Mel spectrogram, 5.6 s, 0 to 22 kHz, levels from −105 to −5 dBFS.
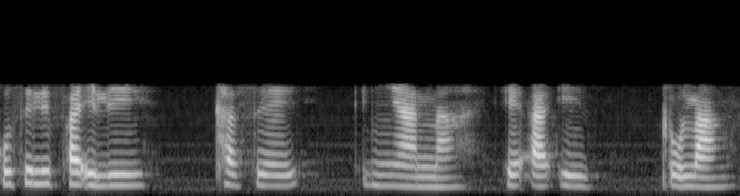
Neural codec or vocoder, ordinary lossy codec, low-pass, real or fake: codec, 24 kHz, 3.1 kbps, DualCodec; none; 3.6 kHz; fake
